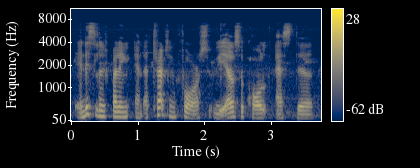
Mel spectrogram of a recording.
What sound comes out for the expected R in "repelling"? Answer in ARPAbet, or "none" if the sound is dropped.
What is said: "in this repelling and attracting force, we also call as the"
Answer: L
